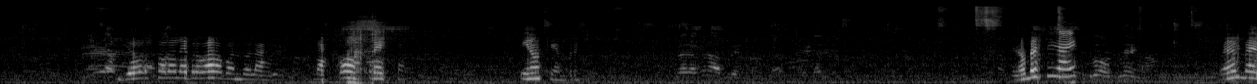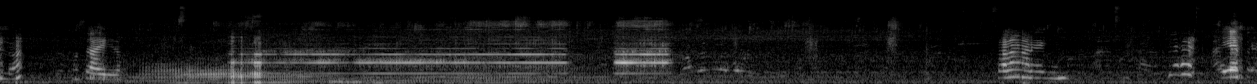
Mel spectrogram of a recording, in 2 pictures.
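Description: A woman talks close to a phone microphone in short bursts.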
